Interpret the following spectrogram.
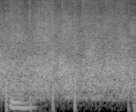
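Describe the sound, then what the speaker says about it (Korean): A church congregation at a Sunday worship service applauds the choir, a dense, steady wash of clapping that fills the whole short stretch, with faint voice fragments underneath. "한번 감사한 마음을 담아서 박수를 보내겠습니다"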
